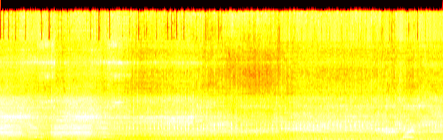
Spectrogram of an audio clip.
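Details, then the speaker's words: Troy-Bilt two-stroke weed eater after a carburetor fix, with the idle screw turned down: the engine blips, then holds a steady, buzzy, even idle without hunting or bogging. Normal idle. "I turn it clockwise you hear the motor about that turn it down to a nice idle so stay nice and steady"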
